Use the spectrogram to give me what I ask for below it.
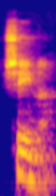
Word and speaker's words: Kina: Kina.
